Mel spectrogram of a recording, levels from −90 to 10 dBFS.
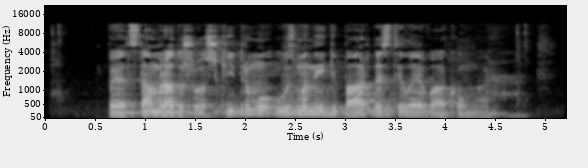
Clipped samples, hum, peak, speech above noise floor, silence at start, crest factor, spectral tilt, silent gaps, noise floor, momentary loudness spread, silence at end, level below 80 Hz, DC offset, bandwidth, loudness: under 0.1%; none; 0 dBFS; 39 dB; 0.65 s; 20 dB; -4 dB/octave; none; -59 dBFS; 14 LU; 0.45 s; -50 dBFS; under 0.1%; 11.5 kHz; -20 LUFS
